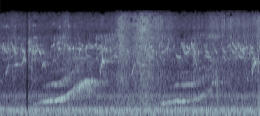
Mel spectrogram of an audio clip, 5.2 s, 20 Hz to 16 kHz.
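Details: On a morning safari at Djuma Game Reserve on January 11, 2016, a female spotted hyena gives long, rising, high-pitched whooping contact calls, with birds chirping; her cubs react.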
